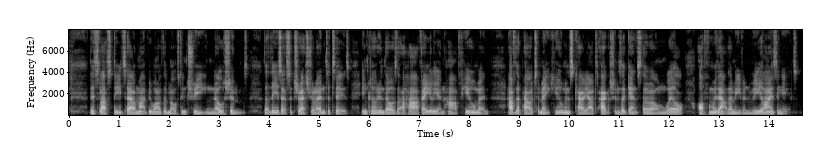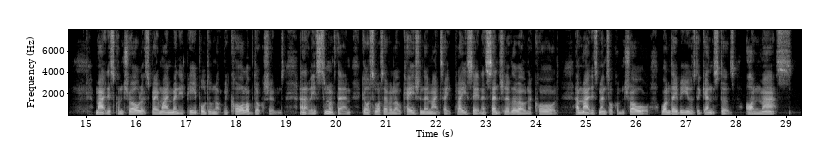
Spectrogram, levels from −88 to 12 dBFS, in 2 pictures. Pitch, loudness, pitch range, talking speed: 120 Hz, -21 LUFS, 105-130 Hz, 175 wpm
